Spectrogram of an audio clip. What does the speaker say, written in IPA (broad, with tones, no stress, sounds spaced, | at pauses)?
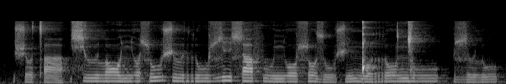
ʃ ɤ˨ tʼ a˨ | ɕ ɯː˧ l ɔː˧ ɲ ɤ˧ ɬ uː˦ ʃ ɯː˧ r uː˧ ɮ i˦˨ ɬ a˧ f uː˧ ɲ oː˧ ɬ o˦˨ z uː˨ ʃ i˦ ŋ͡ǃ o˧ r oː˦ ŋ͡ǀ uː˦ | ɮ ɯ˨ l u˧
